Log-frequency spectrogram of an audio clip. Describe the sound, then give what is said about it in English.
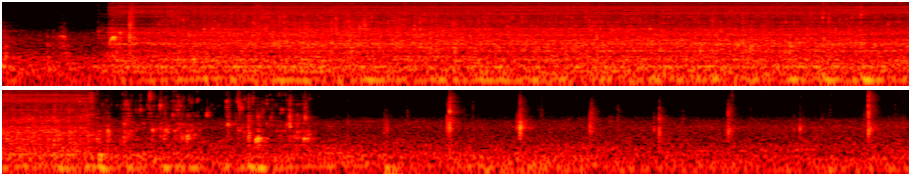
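A steady, loud rush of running water, for warm soapy water to wash an injured man's cuts with a cloth, pours for about ten seconds, then cuts off, leaving scattered sharp drips and small clicks with no one speaking. “I should stick with the soap and water.”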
